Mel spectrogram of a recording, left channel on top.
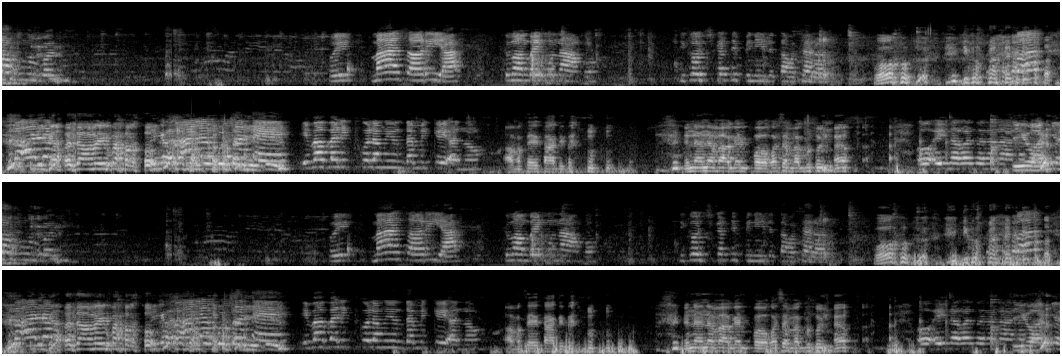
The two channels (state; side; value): quieter; right; 4.9 dB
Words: Uy, ma, sorry ah. Tumambay muna ako. Si coach kasi pinilit ako, charot. Wow. Hindi ko Paalam, Adamay pa ako. paalam ko kasi, ibabalik ko lang yung damit kay ano. Magsalita dito. Nananabagan po ako sa magulang. O, ay naman sa nananaw. Si Juan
